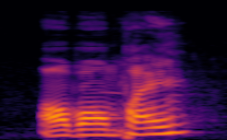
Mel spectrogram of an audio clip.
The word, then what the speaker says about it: Au Bon Pain: Au Bon Pain? – Yeah, that's how you say it. Au Bon Pain.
